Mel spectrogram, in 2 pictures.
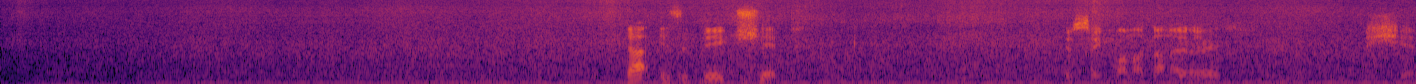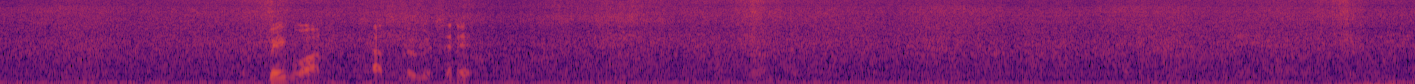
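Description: A boat engine drones.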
